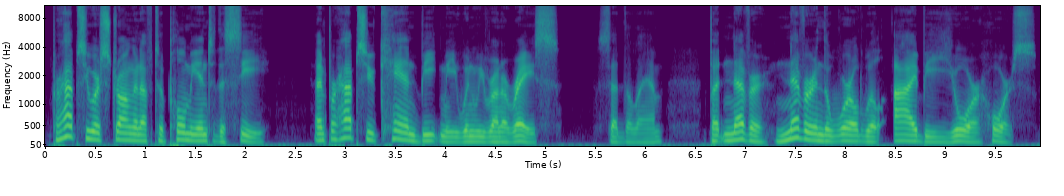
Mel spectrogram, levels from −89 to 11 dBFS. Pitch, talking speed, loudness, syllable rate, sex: 140 Hz, 215 wpm, -19 LUFS, 5.2 syllables/s, male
